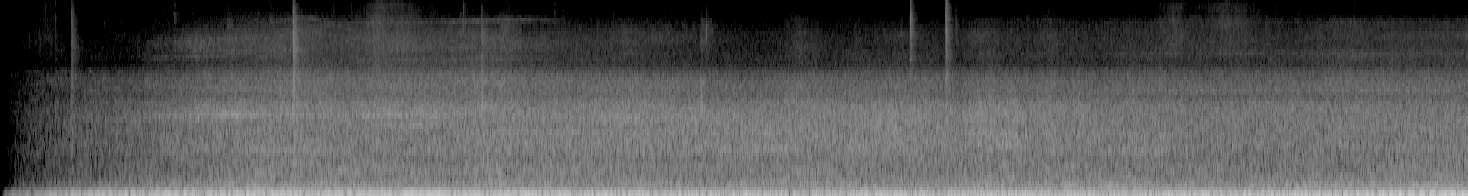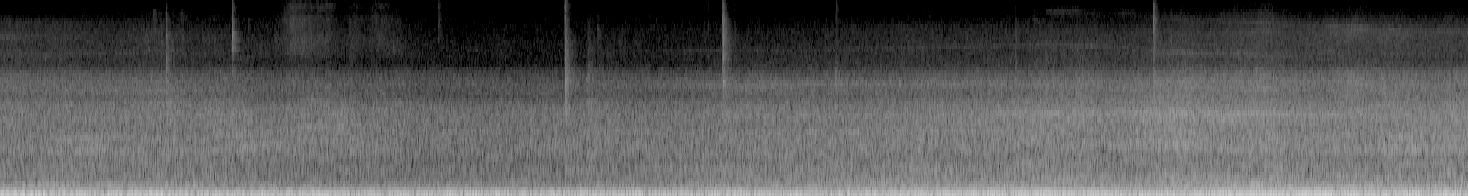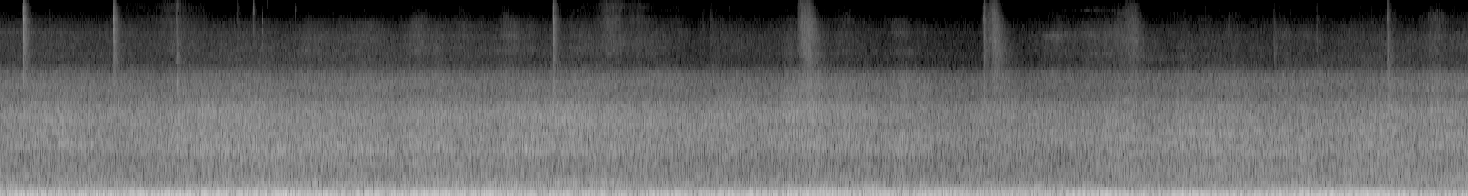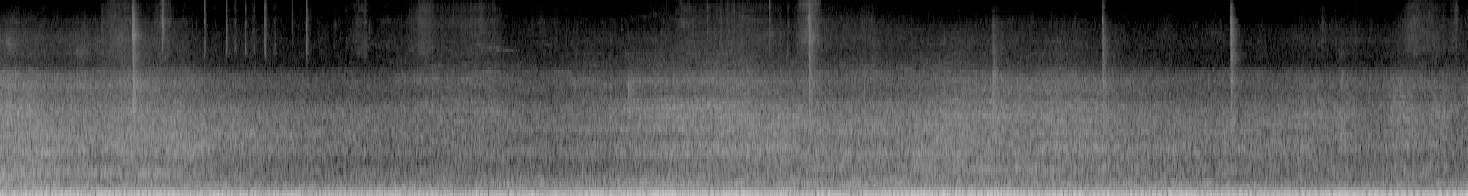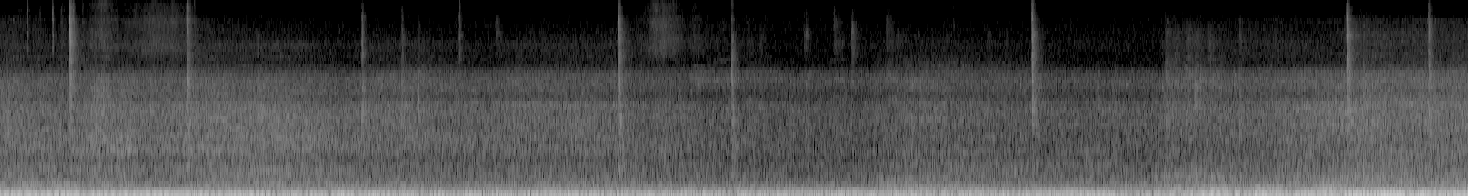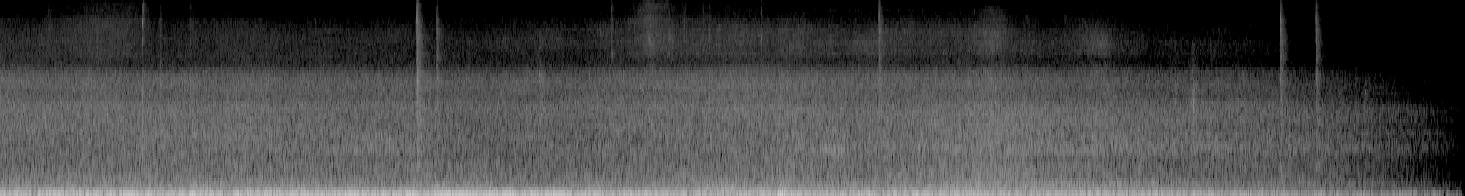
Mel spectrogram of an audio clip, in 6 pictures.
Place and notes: Krone Hotel, Munich - in front of the Hotel
in front of the Hotel, The sound of raindrops, Traffic Sound
Munich, Germany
